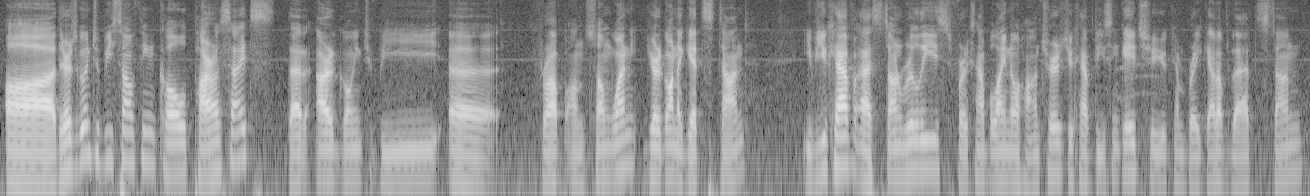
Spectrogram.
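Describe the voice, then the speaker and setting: Man, Mexican accent, bright forceful tone, gaming raid leader on headset, loose and sweary. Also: mid-range voice, moderate pace, smooth. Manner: casual, profane, many fillers and restarts. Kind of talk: explaining boss tactics over voice chat.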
